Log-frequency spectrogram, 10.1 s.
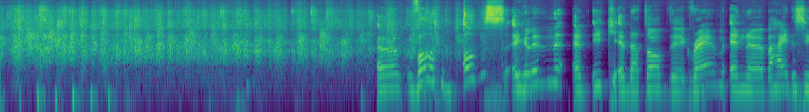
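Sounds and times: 
audience applause: 0:00.0 - 0:06.1
speech: 0:04.7 - 0:10.0.

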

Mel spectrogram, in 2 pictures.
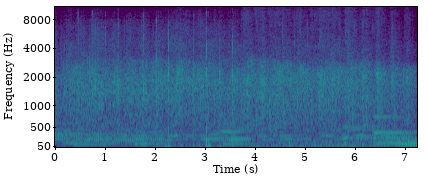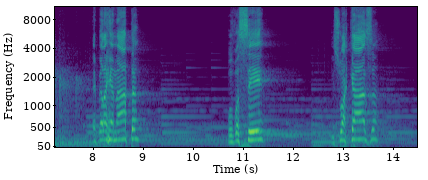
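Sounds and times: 
audience applause: 0:00.0 - 0:07.9
speech: 0:08.0 - 0:09.0, 0:10.7 - 0:11.5, 0:12.8 - 0:13.8.

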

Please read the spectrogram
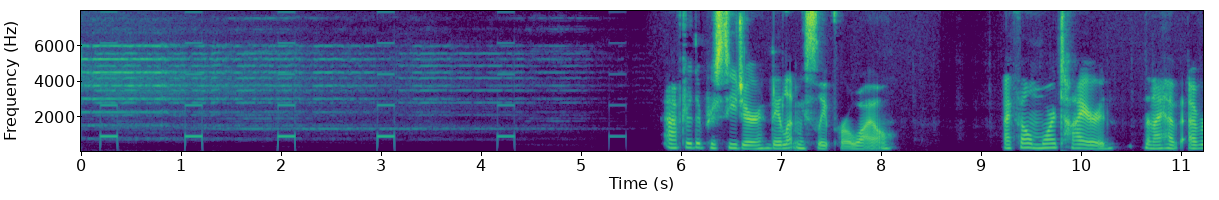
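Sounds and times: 
heart monitor beeping: 0:00.0 - 0:01.3, 0:02.0 - 0:02.2, 0:03.0 - 0:03.2, 0:04.2 - 0:04.4, 0:05.3 - 0:05.5
speech: 0:05.9 - 0:08.2, 0:09.2 - 0:11.2.

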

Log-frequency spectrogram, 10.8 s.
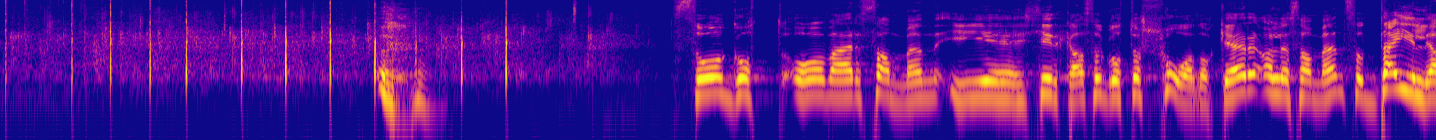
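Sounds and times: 
warm applause from audience: 0:00.0 - 0:04.9
speech: 0:02.8 - 0:03.4, 0:05.2 - 0:10.7.

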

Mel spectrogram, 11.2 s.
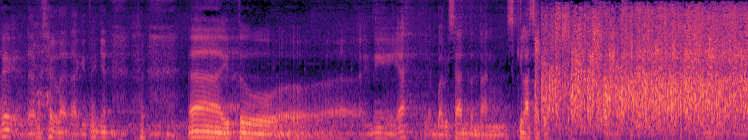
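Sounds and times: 
speech: 0:00.0 - 0:04.8, 0:05.6 - 0:08.7
applause: 0:08.0 - 0:11.2.

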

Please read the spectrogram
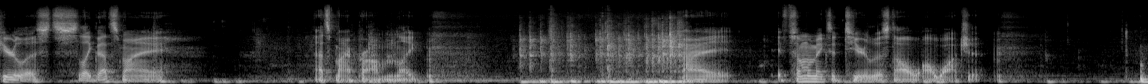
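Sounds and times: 
speech: 0:00.0 - 0:01.8, 0:03.2 - 0:04.5, 0:06.9 - 0:10.2
rapid typing on a computer keyboard: 0:05.2 - 0:06.9.

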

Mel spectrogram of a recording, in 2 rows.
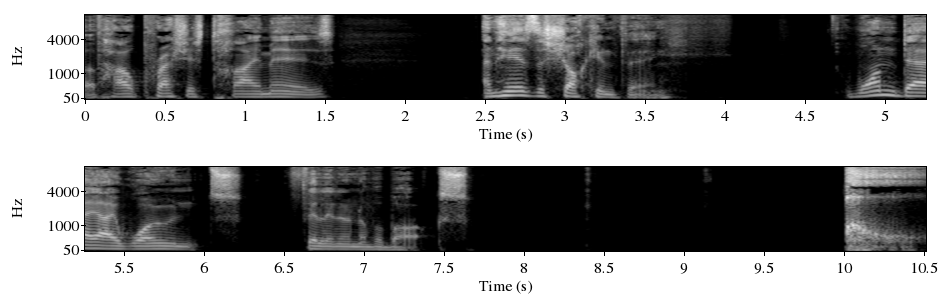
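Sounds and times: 
speech: 0:00.0 - 0:01.7, 0:02.5 - 0:03.8, 0:04.8 - 0:07.7
voice imitating a brain explosion: 0:10.0 - 0:10.5.

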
